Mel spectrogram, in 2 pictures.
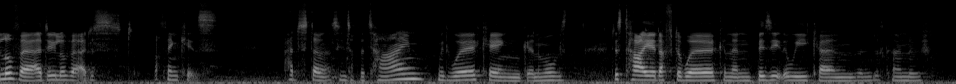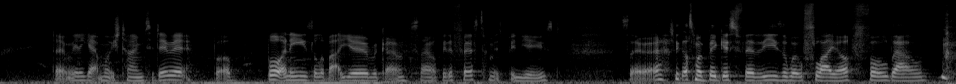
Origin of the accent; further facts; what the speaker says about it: Manchester, North West England, United Kingdom; I'm 27 and I'm from Manchester.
